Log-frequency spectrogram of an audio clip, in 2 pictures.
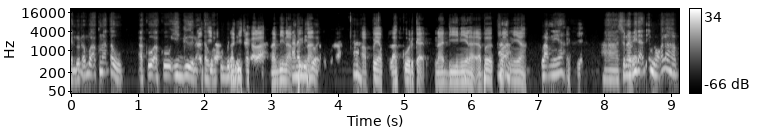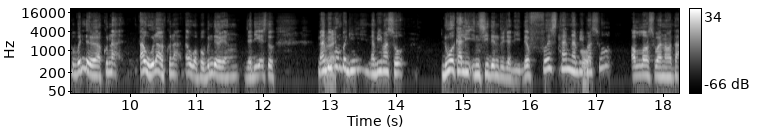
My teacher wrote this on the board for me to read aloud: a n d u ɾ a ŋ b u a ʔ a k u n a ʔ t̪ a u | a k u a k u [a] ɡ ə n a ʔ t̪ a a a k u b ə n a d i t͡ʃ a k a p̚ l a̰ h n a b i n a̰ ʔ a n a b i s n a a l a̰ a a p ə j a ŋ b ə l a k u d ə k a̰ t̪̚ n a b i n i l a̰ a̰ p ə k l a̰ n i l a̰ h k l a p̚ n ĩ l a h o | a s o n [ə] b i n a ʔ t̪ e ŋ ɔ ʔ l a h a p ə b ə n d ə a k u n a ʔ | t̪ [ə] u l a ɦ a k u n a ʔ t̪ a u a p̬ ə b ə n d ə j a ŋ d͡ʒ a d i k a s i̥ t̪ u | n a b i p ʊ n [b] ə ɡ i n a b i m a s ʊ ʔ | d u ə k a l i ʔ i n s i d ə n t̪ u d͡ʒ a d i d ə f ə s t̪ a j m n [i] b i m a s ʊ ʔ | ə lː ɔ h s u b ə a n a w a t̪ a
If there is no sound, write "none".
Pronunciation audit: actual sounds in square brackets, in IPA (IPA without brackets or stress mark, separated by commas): i, a, a, p, a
